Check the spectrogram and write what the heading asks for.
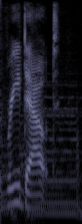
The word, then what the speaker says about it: redoubt: delve into its meaning usage and importance redout pronounced as redout is a term that originated from the military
